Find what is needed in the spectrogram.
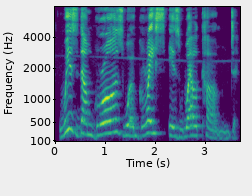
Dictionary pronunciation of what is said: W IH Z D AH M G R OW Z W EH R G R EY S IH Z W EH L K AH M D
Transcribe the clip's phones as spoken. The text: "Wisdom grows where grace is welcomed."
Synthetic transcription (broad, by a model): W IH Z D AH M G R OW Z W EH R G R EY S IH Z W EH L K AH M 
